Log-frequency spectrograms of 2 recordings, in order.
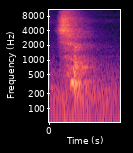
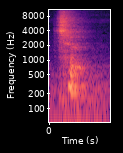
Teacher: the vocal cords are held apart. So the airflow is moving freely from the lungs through the mouth and producing the sound ch. Okay, അപ്പോൾ അതൊരു voiceless consonant ആണ്.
